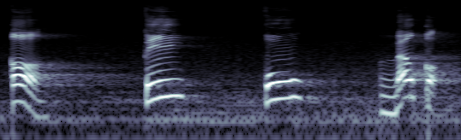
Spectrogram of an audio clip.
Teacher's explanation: Huruf Qaf diucapkan dengan cara menyentuhkan pangkal lidah kita dengan langit-langit bagian belakang. · Diucapkan dengan suara yang tebal dan dalam posisi sukun, maka terdengar pantulan suara.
